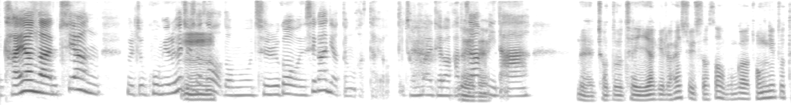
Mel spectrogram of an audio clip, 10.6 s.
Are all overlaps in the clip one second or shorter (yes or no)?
yes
